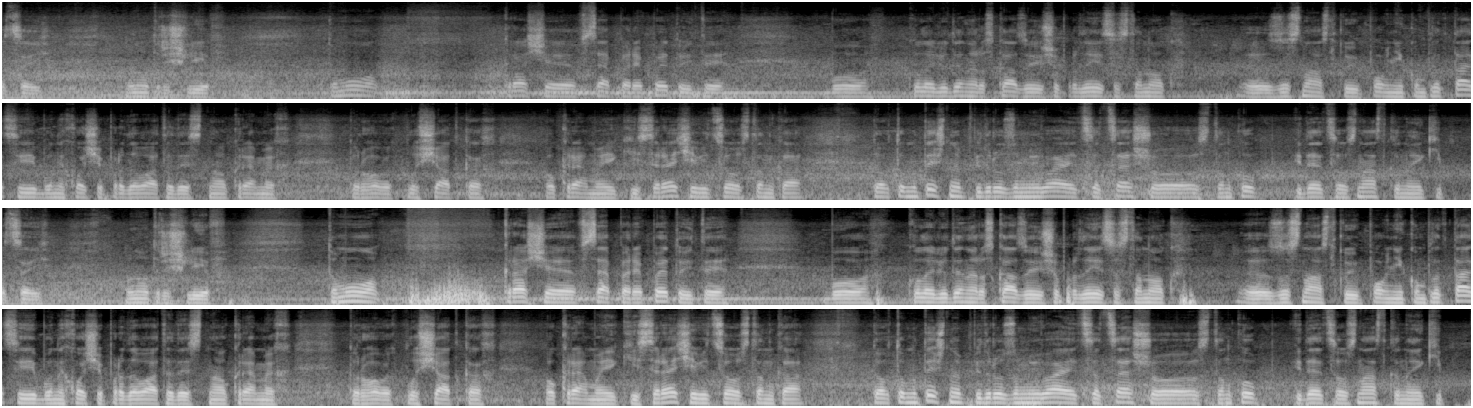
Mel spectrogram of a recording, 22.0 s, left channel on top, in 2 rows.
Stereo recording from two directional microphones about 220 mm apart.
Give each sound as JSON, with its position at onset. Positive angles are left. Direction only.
{"t": 0.1, "sound": "speech", "side_deg": -20}
{"t": 2.4, "sound": "speech", "side_deg": -40}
